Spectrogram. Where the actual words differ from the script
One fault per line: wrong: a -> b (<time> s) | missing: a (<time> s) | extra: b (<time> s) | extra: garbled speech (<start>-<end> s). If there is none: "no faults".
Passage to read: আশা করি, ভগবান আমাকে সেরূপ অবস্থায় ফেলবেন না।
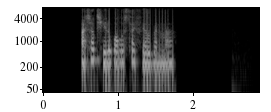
missing: করি ভগবান আমাকে (0.7 s)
